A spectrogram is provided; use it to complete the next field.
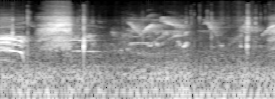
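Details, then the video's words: A crow, one of several squabbling over food, gives one loud raspy caw near the start. Other birds follow with thin sliding whistles and chirps in the background. "Kaka sound and noises of Crow birds | different kauwa ki awaz - কাকের ডাক Crow Sound Loudly"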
